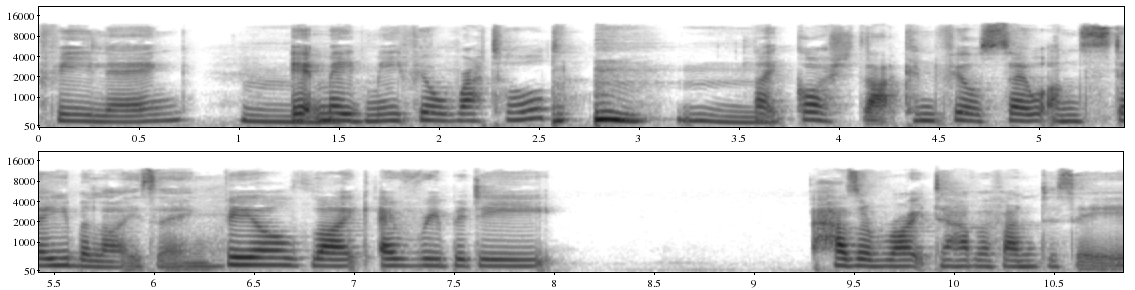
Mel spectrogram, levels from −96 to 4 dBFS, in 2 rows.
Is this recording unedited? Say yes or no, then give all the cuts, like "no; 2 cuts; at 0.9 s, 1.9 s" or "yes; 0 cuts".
no; 1 cut; at 6.3 s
